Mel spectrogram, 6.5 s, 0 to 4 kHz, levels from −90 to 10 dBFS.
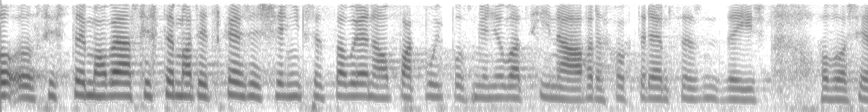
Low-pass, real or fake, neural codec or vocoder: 3.6 kHz; fake; codec, 16 kHz in and 24 kHz out, 2.2 kbps, FireRedTTS-2 codec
